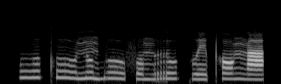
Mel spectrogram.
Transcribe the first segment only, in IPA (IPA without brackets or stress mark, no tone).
β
